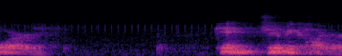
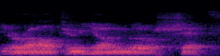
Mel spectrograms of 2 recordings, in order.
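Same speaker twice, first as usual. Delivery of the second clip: ordinary talk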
